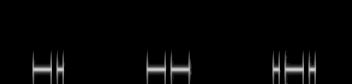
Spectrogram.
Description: Morse code, heard as a keyed tone, about 20 wpm, spaced as for 8 wpm, 690 Hz. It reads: NMR
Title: 212 Lesson 34e - Number 8 - Three Characters 20wpm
